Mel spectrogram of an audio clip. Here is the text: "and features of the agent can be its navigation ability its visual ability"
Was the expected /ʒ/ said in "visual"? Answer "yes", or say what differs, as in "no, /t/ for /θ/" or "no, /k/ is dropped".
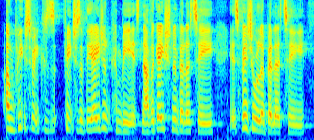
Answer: yes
